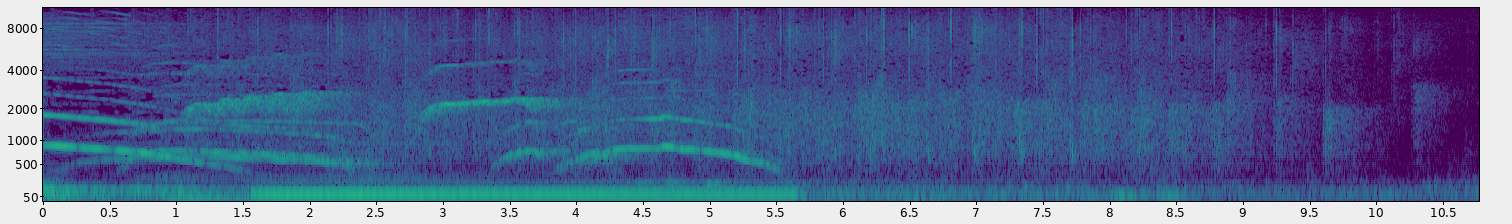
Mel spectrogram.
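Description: Audience applause and cheering right after a live band stops playing, with several drawn-out rising-and-falling whoops over the clapping. A low hum stops about six seconds in, and the clapping dies away toward the end.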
